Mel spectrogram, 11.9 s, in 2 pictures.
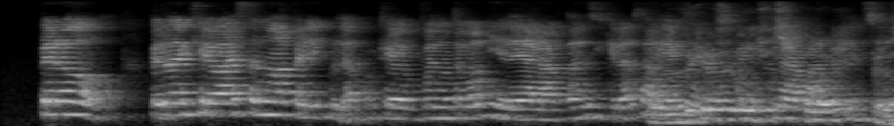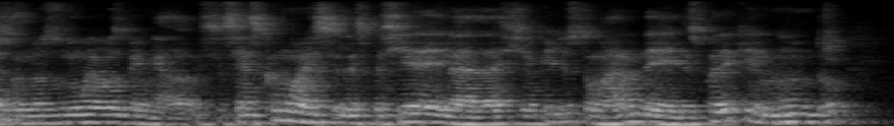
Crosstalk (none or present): present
